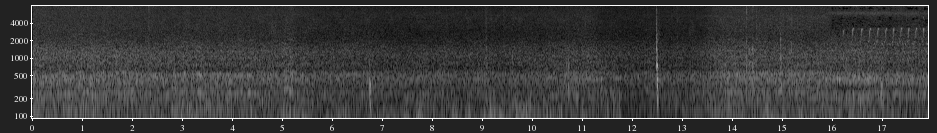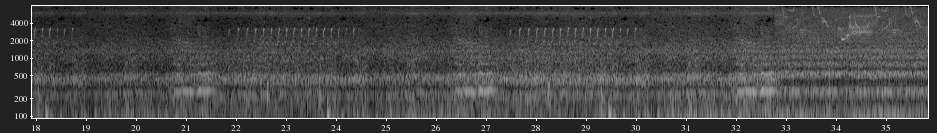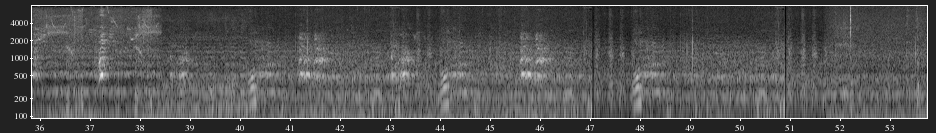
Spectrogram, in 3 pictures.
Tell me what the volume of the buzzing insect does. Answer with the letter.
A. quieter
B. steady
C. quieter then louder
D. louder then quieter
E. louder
E.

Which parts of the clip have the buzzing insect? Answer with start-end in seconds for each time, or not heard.
0.0-53.6.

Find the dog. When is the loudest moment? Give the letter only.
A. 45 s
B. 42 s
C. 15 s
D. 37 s
D.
